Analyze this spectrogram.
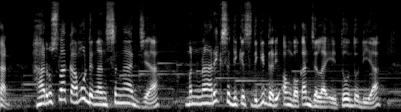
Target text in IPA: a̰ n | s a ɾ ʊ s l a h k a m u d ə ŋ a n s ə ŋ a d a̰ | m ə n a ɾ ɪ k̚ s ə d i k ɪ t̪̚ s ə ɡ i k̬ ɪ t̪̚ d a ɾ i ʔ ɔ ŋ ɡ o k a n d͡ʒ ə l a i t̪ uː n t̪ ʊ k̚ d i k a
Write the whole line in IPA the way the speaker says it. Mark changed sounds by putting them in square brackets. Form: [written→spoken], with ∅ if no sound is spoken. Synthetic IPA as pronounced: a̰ n | [s→h] a ɾ ʊ s l a h k a m u d ə ŋ a n s ə ŋ a [d→d͡ʒ] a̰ | m ə n a ɾ ɪ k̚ s ə d i k ɪ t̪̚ s ə [ɡ→d] i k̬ ɪ t̪̚ d a ɾ i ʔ ɔ ŋ ɡ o k a n d͡ʒ ə l a i t̪ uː n t̪ ʊ k̚ d i [k→∅] a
